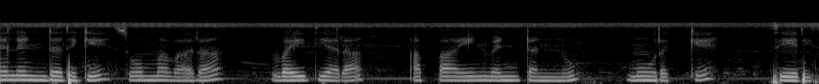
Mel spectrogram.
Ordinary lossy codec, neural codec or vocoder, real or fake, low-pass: none; none; real; 7.2 kHz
